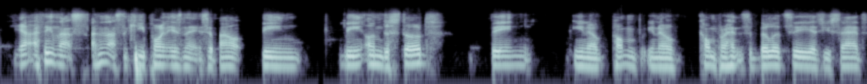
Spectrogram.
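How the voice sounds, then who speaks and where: The man's fairly even intonation moves at a moderate pace, and the sound is dry and close with no echo. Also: medium pitch for a man. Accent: Manchester. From northern England, Manchester. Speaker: webinar moderator. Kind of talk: webinar panel discussion.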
